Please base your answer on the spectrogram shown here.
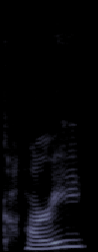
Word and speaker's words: Kari: And I do have to say, my name is actually pronounced Kari, rhymes with safari.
